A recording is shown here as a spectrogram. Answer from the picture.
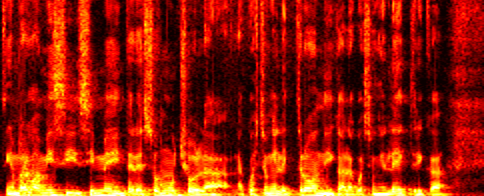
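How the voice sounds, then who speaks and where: A man with a strong Guayaquil accent speaks at a medium pitch and moderate pace, with audible room echo and noticeable background noise. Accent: strong Guayaquil coastal. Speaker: electrical engineer. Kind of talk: casual panel chat. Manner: rhythmic, relaxed.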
